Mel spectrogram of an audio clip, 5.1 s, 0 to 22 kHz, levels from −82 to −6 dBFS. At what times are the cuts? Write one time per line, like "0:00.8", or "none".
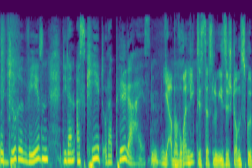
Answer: none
